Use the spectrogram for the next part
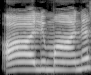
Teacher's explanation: Alimanə sözündə birinci və ikinci A-lar uzanır.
